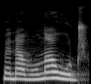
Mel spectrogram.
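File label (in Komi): менам уна удж, Komi, female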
